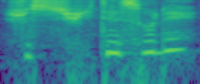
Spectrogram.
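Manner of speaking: whispered meek apology; imitating a meek whisper. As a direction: breathe the apology in a tiny voice. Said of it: "ce simple".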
